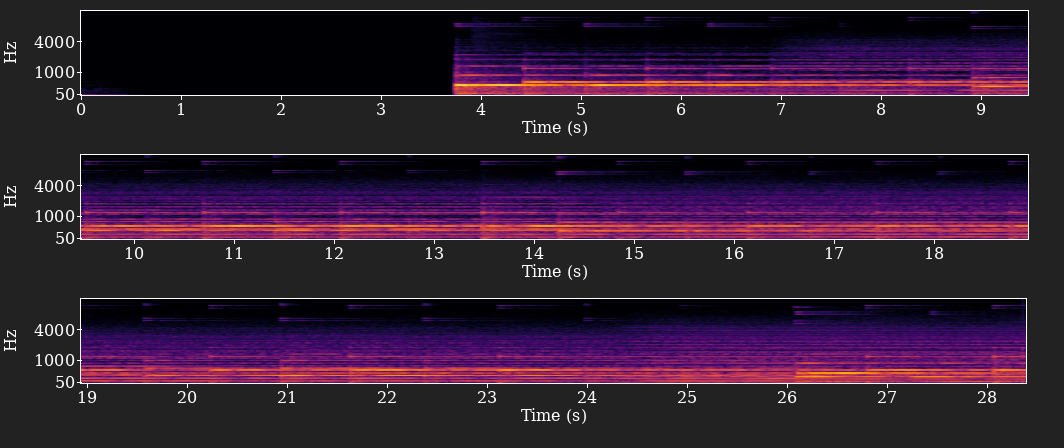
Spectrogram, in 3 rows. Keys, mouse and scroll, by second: 1.2 middle click, 9.6 middle click, 9.6-10.0 scroll up 1, 10.8 middle click, 10.8 scroll up 1, 11.5 middle click, 11.7-16.3 drag, 17.6-19.8 middle drag, 20.0-23.5 middle drag, 23.2 ctrl+z, 24.8-26.6 middle drag.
